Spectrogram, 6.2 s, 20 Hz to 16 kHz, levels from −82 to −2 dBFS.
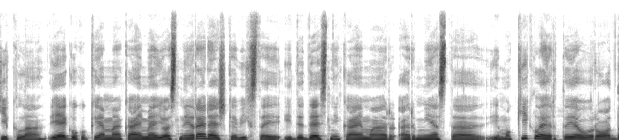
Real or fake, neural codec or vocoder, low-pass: real; none; 14.4 kHz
